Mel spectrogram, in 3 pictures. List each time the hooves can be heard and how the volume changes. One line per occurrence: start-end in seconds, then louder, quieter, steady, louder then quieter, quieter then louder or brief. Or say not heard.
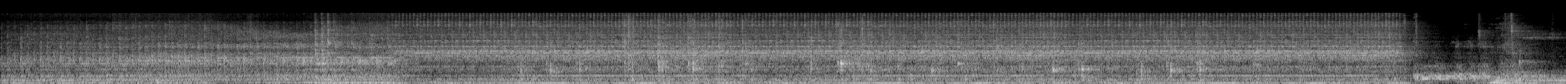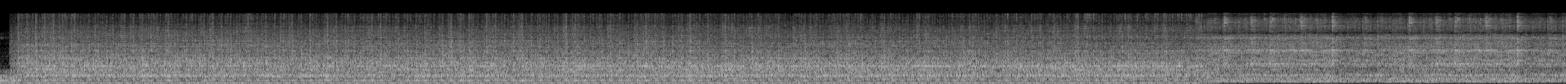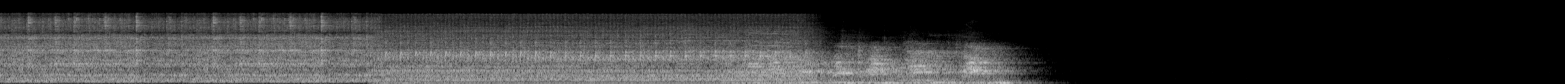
5.1-12.6 steady.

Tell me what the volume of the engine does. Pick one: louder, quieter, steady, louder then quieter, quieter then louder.
steady.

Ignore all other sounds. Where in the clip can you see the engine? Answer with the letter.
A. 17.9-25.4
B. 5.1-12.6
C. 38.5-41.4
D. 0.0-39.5
D.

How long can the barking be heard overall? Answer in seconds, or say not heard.
3 s.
